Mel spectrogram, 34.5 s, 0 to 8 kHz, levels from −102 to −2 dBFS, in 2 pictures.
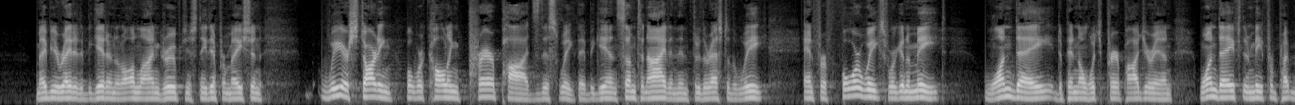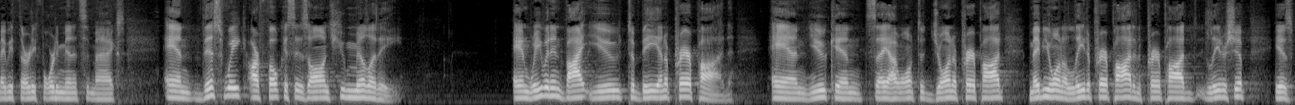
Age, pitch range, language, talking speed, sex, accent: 50-69, 125-145 Hz, English, 190 wpm, male, American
